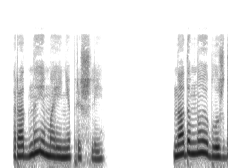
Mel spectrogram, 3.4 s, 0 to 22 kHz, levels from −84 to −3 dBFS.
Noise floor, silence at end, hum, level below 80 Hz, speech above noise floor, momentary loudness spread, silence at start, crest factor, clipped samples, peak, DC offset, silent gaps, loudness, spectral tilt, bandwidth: under -90 dBFS; 0 s; none; -56 dBFS; over 72 dB; 13 LU; 0.2 s; 14 dB; under 0.1%; -6 dBFS; under 0.1%; 1.85-2.50 s; -18 LUFS; -8 dB/octave; 10.5 kHz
